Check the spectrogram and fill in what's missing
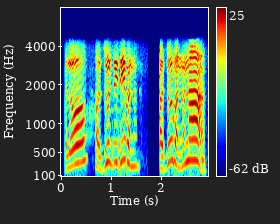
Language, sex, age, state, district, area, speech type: Nepali, female, 18-30, West Bengal, Kalimpong, rural, conversation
